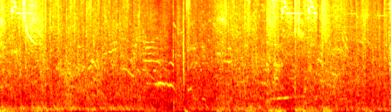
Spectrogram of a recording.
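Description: Sparks crackle from blaster hits.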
